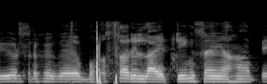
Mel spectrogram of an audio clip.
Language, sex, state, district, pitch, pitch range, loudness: Hindi, male, Odisha, Malkangiri, 130 Hz, 130-135 Hz, -20 LUFS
